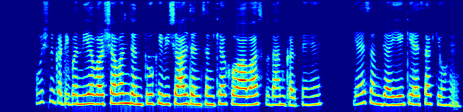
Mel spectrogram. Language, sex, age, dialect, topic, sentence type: Hindi, female, 31-35, Hindustani Malvi Khadi Boli, agriculture, question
